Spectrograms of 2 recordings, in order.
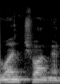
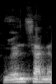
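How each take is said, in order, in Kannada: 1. ಎರಡನೇ ಭಾಗ 'ch' ಶಬ್ದದಿಂದ ಶುರುವಾಗುತ್ತೆ. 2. ಎರಡನೇ ಭಾಗ 's' ಶಬ್ದದಿಂದ ಶುರುವಾಗುತ್ತೆ. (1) "ಸರಿಯಾದ ಒಂದು ಉಚ್ಚಾರಣೆ" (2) "ಯುಎನ್ ಸಾಂಗ್ ಅಂತ ಹೇಳ್ತಾರೆ"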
